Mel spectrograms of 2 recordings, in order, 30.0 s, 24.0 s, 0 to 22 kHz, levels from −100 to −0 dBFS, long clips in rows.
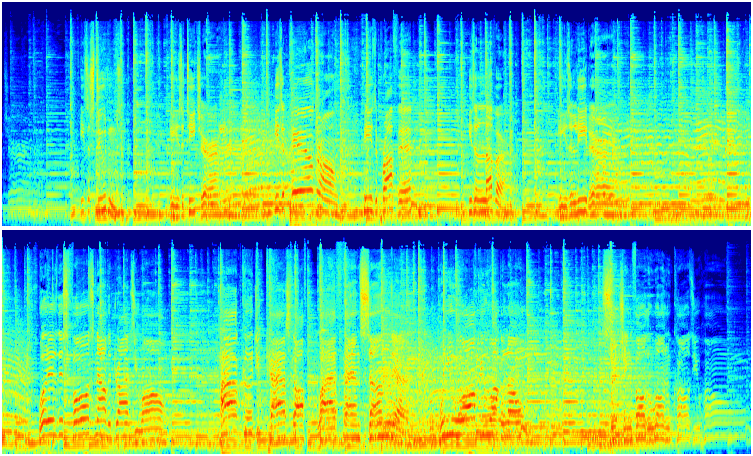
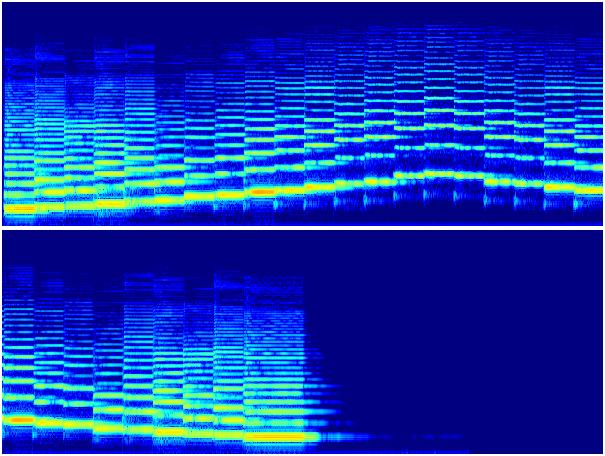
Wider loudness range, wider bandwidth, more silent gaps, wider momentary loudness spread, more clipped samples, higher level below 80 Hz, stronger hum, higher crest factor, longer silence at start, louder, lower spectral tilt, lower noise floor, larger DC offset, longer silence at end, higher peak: about the same, 4 LU vs 4 LU; first, 18 kHz vs 13 kHz; neither; about the same, 9 LU vs 8 LU; neither; first, -46 dBFS vs under -90 dBFS; neither; about the same, 18 dB vs 14 dB; about the same, 0.15 s vs 0.05 s; first, -21 LUFS vs -38 LUFS; about the same, -5 dB/octave vs -5 dB/octave; second, -43 dBFS vs under -90 dBFS; neither; second, 0.1 s vs 5.7 s; first, -4 dBFS vs -24 dBFS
